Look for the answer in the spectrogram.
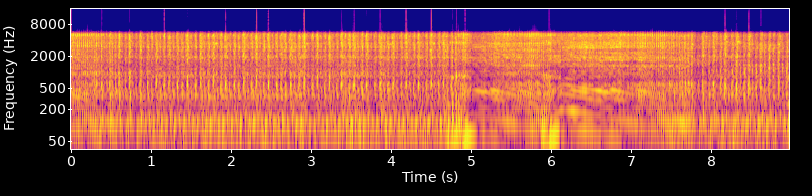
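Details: RS 125 two-stroke revving: busy clatter with metallic clinking through revs and blips; no rattle at low speed, 30 km/h in 4th–5th gear; engine rattle, cause undetermined.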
